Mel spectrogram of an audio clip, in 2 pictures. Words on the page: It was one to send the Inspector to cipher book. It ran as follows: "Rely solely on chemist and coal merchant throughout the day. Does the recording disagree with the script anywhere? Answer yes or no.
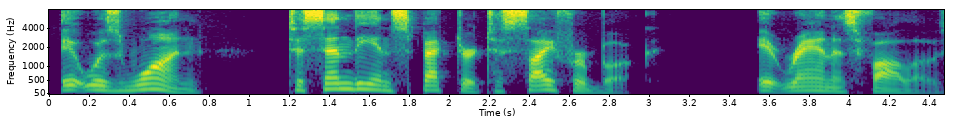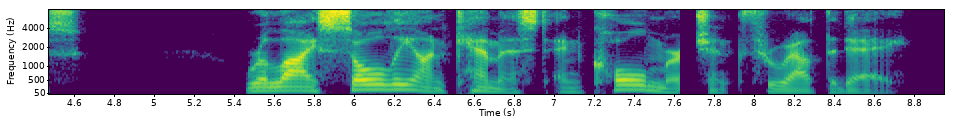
no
